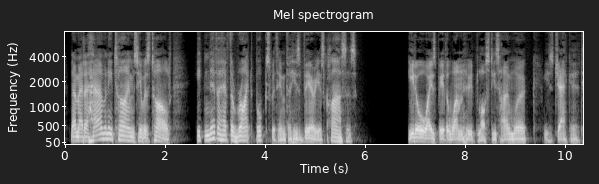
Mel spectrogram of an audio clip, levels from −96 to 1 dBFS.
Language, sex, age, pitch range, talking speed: English, male, 40-59, 70-105 Hz, 180 wpm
